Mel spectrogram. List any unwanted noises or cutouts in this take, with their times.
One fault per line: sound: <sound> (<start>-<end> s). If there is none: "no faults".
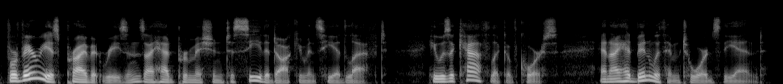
no faults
